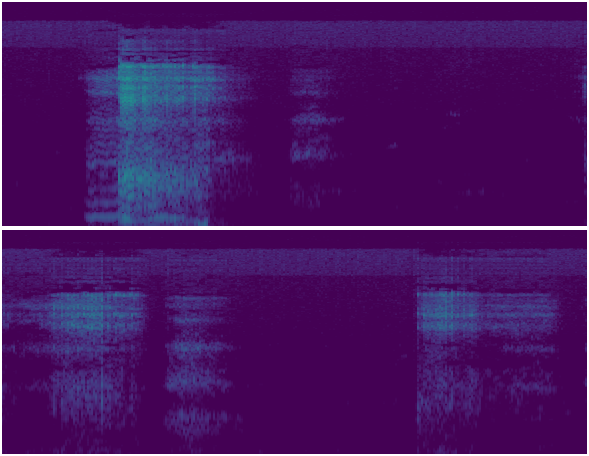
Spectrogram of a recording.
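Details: Open-mouth snoring in a sleeping Chinese woman, with occasional exhalation: one loud harsh snore then softer airy snoring breaths with audible exhales in a quiet room.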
